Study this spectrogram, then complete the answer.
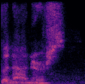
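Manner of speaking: whispered, breathy, hushed delivery. Imitating the actor Liam Neeson saying a single word, Liam Neeson voice. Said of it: "the actor Liam Neeson saying the word bananas, but it's like".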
